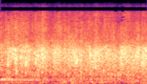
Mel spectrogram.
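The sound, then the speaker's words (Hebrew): Concert audience applause for the conductor at a cantorial music performance with the Ra'anana Symphony Orchestra: a thick, continuous wash of clapping at steady loudness from start to finish. “תנו לו מחיאות כפיים בבקשה.”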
